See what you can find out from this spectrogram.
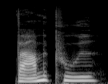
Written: varmepude

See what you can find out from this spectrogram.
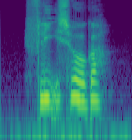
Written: flishugger

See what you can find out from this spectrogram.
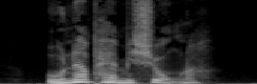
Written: underpermissioner

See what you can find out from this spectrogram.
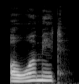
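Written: Overmæt

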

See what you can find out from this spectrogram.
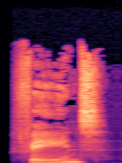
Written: fandens

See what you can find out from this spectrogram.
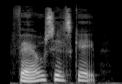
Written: færgeselskab

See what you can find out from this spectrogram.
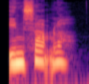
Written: indsamler

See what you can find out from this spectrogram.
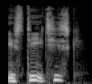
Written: æstetisk

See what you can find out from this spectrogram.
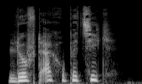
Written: luftakrobatik

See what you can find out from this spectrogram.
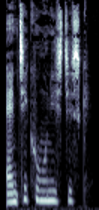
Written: antiskating

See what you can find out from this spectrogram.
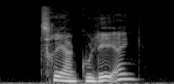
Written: triangulering

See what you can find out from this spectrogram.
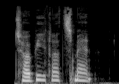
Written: topidrætsmand

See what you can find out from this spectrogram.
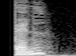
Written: dannet

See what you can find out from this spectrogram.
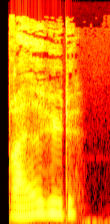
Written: bræddehytte

